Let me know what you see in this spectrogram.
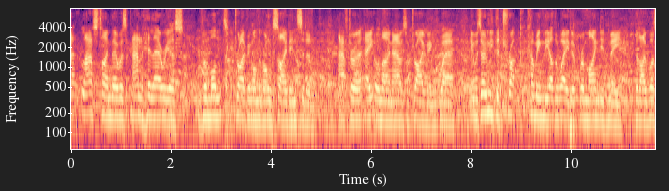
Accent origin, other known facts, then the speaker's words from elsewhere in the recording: England, United Kingdom; Stop it. I'm English. I can't show emotion.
